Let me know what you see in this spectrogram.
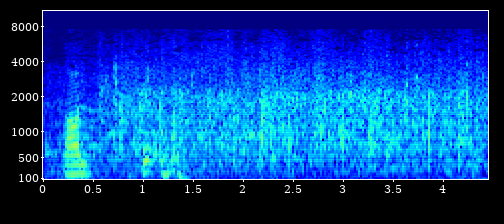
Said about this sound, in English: I don't know if you're applauding the questioner or me, but who cares?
